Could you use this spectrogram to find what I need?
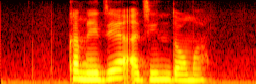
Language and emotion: Russian, neutral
